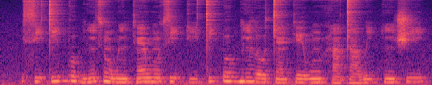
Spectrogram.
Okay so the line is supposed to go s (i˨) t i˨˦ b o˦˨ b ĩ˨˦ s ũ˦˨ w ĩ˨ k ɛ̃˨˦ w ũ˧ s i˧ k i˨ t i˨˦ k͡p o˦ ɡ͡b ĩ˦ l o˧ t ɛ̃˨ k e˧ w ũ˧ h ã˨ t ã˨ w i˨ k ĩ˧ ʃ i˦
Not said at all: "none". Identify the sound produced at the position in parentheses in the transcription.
i˨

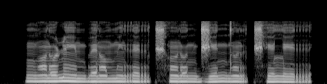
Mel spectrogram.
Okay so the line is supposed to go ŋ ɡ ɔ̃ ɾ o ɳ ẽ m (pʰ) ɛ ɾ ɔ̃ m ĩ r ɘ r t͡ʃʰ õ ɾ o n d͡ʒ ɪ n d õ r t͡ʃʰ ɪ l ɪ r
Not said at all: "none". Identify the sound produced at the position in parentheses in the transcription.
b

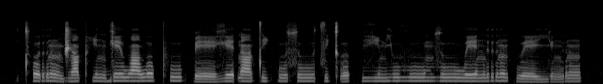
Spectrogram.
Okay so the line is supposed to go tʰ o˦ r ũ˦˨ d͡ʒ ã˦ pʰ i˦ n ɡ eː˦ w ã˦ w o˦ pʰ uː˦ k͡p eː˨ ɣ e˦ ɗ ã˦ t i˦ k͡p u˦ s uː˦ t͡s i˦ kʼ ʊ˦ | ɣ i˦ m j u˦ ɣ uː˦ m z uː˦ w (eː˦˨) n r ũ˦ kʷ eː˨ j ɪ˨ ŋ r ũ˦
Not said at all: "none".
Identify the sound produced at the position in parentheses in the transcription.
eː˦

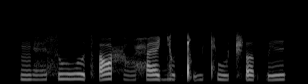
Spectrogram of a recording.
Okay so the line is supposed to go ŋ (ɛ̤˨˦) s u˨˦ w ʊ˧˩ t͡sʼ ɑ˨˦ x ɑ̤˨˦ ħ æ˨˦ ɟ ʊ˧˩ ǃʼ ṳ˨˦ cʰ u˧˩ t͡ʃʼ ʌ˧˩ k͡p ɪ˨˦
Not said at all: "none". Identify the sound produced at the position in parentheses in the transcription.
æ̤˨˦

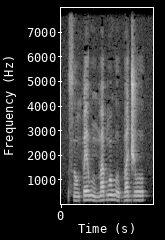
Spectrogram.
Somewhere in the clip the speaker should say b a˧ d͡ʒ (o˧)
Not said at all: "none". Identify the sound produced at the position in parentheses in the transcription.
o˧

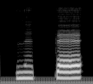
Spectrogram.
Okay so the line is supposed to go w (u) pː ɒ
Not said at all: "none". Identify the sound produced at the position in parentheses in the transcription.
u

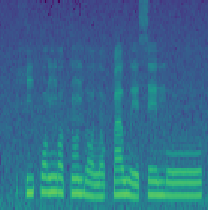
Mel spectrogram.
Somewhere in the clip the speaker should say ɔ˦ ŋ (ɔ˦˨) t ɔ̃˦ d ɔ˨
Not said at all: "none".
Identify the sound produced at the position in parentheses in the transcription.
ɔ˦˨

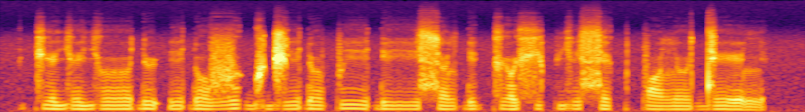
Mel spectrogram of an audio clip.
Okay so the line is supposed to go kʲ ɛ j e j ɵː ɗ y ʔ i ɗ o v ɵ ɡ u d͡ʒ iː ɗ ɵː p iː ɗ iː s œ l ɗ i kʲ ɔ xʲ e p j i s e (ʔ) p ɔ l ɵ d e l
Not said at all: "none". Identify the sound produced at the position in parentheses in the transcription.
k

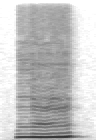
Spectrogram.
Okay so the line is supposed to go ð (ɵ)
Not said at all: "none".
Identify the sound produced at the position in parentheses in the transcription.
ø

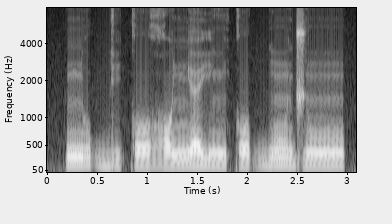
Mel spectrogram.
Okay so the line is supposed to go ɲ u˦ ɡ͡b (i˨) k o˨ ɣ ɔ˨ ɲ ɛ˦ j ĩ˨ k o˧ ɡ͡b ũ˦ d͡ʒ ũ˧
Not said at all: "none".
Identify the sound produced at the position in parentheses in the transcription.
i˨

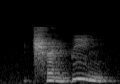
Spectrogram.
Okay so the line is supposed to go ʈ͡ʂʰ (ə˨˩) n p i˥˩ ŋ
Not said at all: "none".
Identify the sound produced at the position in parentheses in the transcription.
ə˨˩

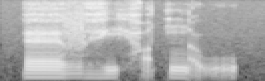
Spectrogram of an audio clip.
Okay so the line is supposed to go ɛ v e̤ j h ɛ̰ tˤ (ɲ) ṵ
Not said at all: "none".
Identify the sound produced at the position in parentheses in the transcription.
n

